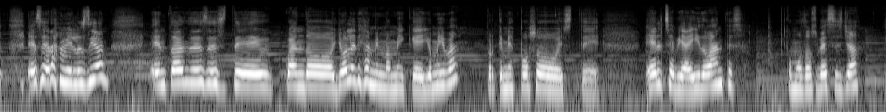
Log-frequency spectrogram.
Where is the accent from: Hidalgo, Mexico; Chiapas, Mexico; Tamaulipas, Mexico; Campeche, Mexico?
Hidalgo, Mexico; Zacualtipán; moved away as an adult; also born or lived in Otlamalacatla; now in United States; soy nativa de Otlamalacatla, Hidalgo, municipio de Tianguistengo, Hidalgo. Pero desde chiquita me trajeron para Zacualtipán, ahí me crié, ahí trabajé, estudié y de ahí pues ya me fui para Estados Unidos.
